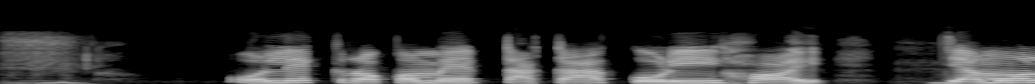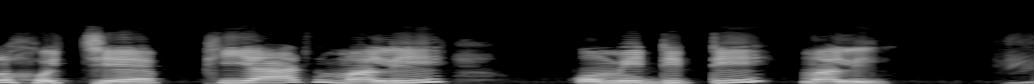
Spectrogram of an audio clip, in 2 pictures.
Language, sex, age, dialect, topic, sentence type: Bengali, female, 18-24, Jharkhandi, banking, statement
